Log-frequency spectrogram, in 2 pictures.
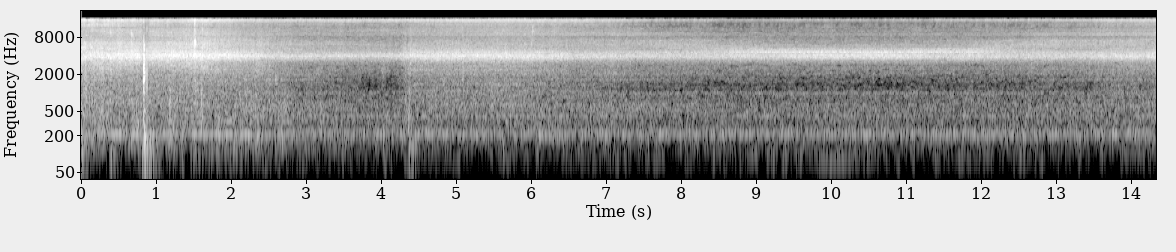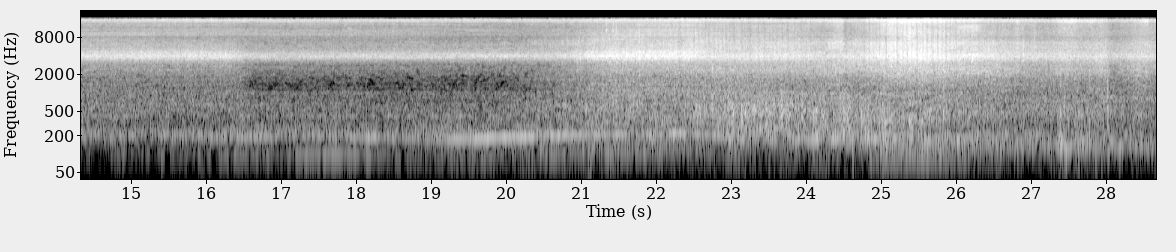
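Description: Spray from a Mark VII AquaJet XT automatic car wash drumming on a car's body and glass, heard muffled from inside the cabin, over a steady low hum. One sharp click comes about a second in. The spray grows louder from about two-thirds of the way through as it passes closer.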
